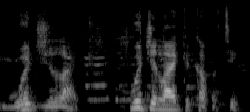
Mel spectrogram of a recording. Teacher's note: Okay, when you have the words like would and you together, the d and the y sound go together and they sound like j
